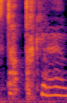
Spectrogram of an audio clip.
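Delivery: mock-angry voice. Recounting getting into an ex's car as a sister comes to the door, retelling being mad. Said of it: "I was so mad".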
